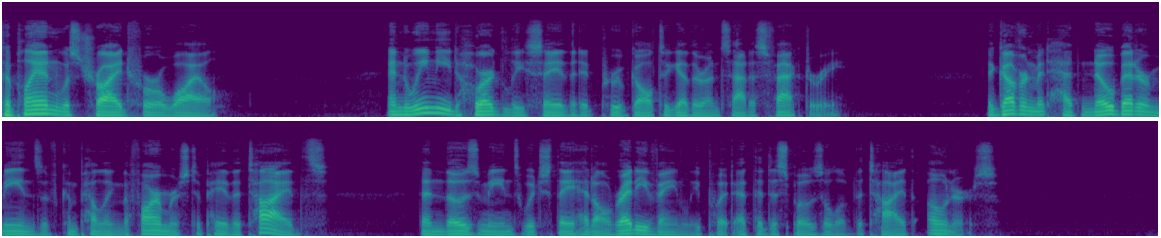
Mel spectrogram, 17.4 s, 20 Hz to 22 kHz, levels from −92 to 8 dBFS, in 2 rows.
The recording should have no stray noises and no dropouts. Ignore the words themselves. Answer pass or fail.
pass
